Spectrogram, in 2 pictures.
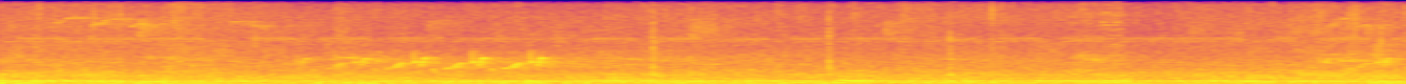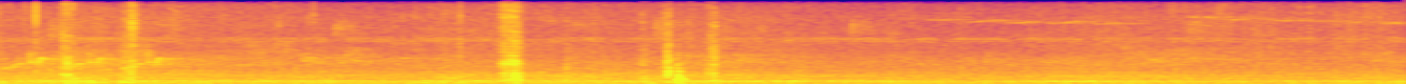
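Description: Honey bees drone steadily in a nursery nuc hive holding a queen, eggs, larvae and brood, a continuous close buzz throughout with a few brief handling knocks and clicks near the end.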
